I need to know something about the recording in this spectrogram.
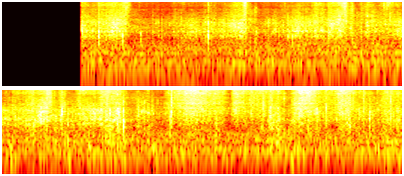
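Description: Gloved hands squeeze a wet sponge, which squelches and crackles.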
